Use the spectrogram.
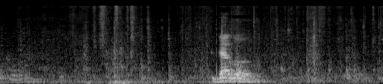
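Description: Abluk pigeons nearby give soft coos, with one louder rolling coo standing out midway; someone speaks briefly over the birds.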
